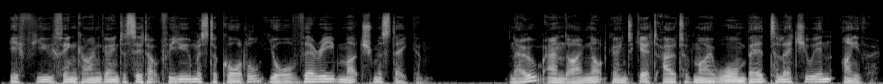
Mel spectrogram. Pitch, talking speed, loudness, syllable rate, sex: 100 Hz, 225 wpm, -18 LUFS, 5.2 syllables/s, male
